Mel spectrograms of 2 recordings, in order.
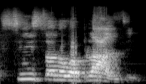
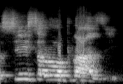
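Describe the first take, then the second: First: "Si sono applausi" in a hammed-up Italian accent, sung out theatrically. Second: "Si sono applausi" read as mock Italian with little accent, in a lightly raised voice; a light pretend-Italian reading of "Si sono applausi"; faking Italian. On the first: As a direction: play an exaggerated Italian showman on "Si sono applausi". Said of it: "I sometimes I do an Italian accent". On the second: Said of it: "I fake the Italian in that".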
